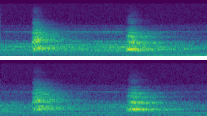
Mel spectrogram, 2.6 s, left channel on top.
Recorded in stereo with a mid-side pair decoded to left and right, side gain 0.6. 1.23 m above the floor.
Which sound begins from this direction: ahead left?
A dog barking, at 0.4 s.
